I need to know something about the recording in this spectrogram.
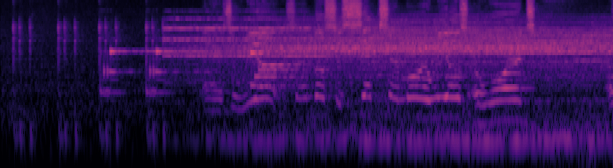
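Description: A slot machine plays bright chiming jingles.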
